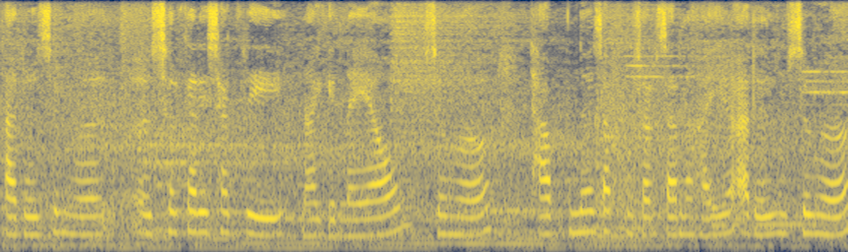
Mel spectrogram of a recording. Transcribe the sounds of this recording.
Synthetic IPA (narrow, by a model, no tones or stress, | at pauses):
aɾuzɯŋɯ | sɐɾkaɾisakʰɾinaɡinajaw | z̥ɯŋɯ | tʰap̚nɯzapʰuŋsaɾzanɯɦajɯʔa̰ɾuzɯŋɯ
